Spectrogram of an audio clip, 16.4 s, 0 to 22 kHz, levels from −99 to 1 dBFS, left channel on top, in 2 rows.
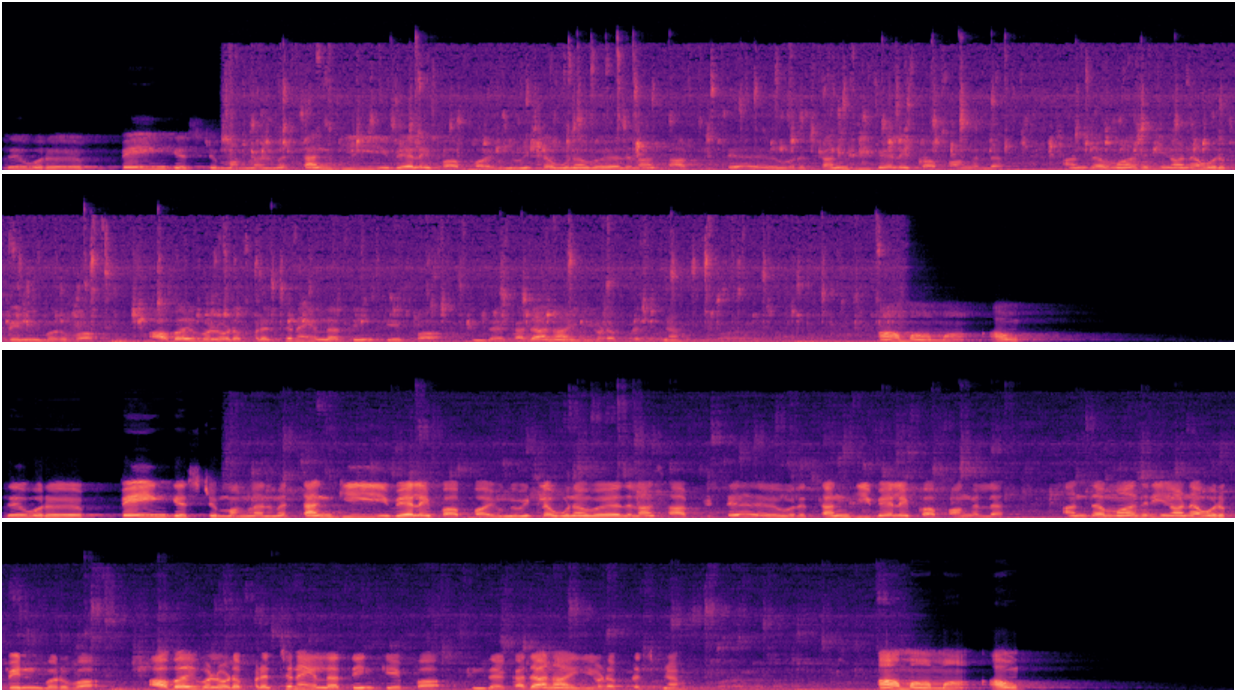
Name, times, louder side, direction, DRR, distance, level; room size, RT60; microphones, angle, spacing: voice 1, 0.0-6.7 7.1-8.9 9.2-12.3 12.6-12.8 14.1-15.0, right 6 dB, 75° right, 18 dB, 0.4 m, -29 dB
sound 1, 1.5-14.3, left 5 dB, 65° left, 0.9 m, -42 dB
voice 2, 7.3-7.8 11.6-13.6, right 1 dB, 40° right, -4 dB, 5.4 m, -46 dB
20.5 x 8.3 x 5.7 m, 1.3 s
head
